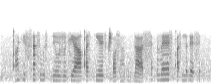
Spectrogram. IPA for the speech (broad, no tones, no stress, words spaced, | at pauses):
qʼa̤kʲəːs ɬãsvɯs kʲõːɮõ xʲaːqʼis kʲɛ̃ːst͡ʃʼɔs a̤ɓo̤ das | vɛːsqʼɐsnəɗɛs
